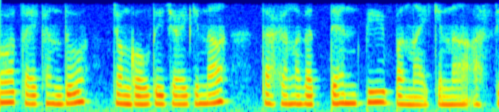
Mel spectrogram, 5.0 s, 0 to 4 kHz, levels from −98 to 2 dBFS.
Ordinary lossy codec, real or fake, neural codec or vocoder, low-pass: none; real; none; 3.6 kHz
